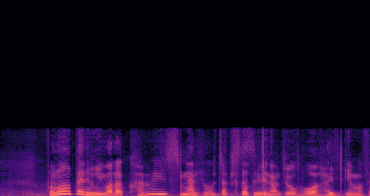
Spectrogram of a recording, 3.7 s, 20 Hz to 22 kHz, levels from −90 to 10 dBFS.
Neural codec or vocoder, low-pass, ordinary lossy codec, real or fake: codec, 16 kHz, 1 kbps, FreqCodec, larger model; none; none; fake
